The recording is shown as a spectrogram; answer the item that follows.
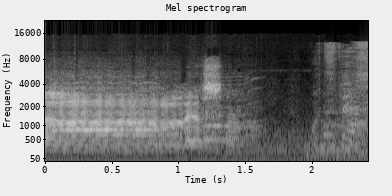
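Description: A singer's voice from a song clip holds a long note with an even, wide vibrato, ends with a short 's' sound about a second in, and fades to quiet near the end.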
